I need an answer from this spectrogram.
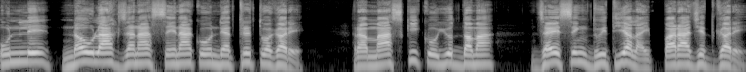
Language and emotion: Nepali, neutral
